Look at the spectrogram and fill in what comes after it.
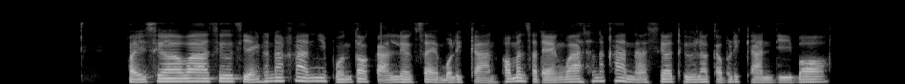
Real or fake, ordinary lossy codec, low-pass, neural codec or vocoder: real; none; 7.2 kHz; none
